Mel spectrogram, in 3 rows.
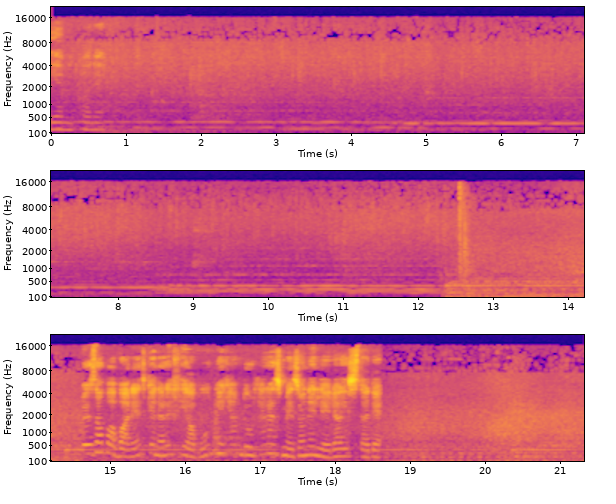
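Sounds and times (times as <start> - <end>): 
speech: 0.0 - 1.0, 14.9 - 18.9
steady rain falling: 0.0 - 21.3
low tonal hum: 12.2 - 21.3.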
